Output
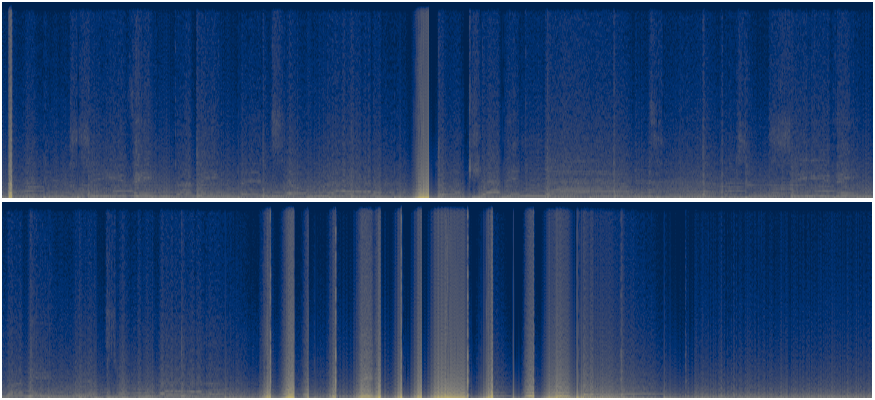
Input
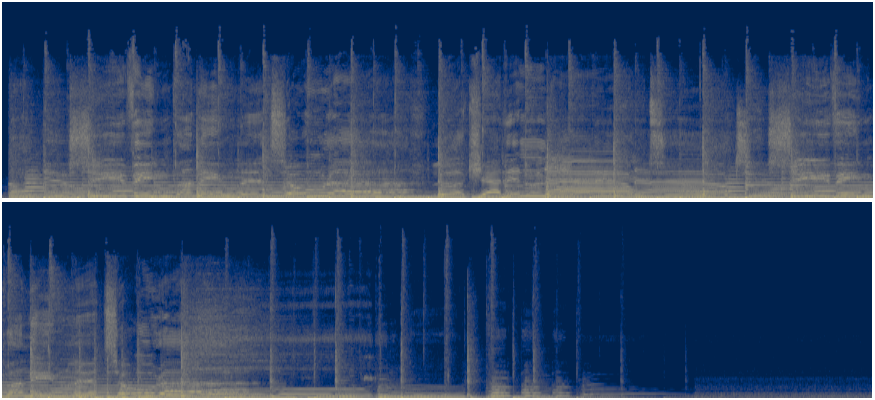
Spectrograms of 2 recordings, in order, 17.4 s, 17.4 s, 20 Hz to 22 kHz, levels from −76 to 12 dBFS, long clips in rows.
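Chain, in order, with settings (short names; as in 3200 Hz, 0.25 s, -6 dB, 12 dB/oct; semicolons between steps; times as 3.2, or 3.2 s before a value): half-waves squared off; flipped gate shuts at -14 dBFS, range -27 dB; gain +6.5 dB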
